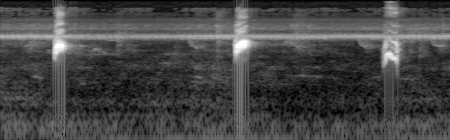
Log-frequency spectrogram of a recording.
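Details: Trained female red-whiskered bulbul calling in the afternoon to stir older wild-caught males into a singing duel: three separate short bright chips, spaced roughly every one and a half seconds, the last softer, over a constant high-pitched whine.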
